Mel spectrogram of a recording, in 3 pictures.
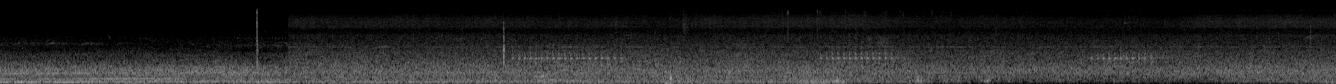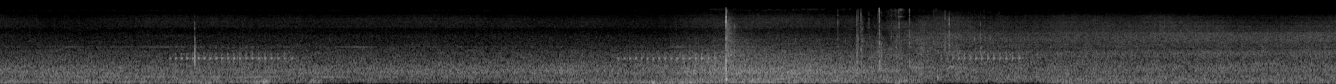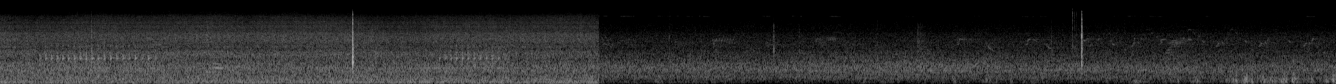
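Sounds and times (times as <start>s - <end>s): steady hiss: 2.9s - 40.0s.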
